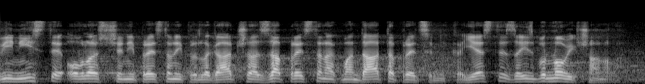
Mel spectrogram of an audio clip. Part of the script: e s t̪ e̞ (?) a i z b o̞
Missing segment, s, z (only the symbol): z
